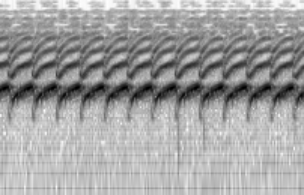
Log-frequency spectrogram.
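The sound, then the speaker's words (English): A fire alarm sounding: a loud, shrill electronic tone sweeping in rapid repeated cycles, many per second, steady and unbroken throughout. “pulls down the fire alarm. Everyone covers their ears and files out of their rooms.”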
